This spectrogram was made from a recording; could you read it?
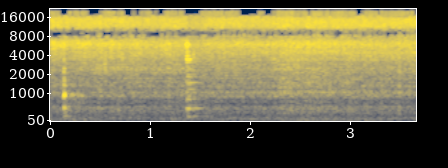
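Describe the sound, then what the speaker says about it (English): Meatballs fry in a pan with a soft, steady hiss of sizzling throughout, broken by two brief sharp ticks, close and fairly quiet with no voices. "Little sizzle on there."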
